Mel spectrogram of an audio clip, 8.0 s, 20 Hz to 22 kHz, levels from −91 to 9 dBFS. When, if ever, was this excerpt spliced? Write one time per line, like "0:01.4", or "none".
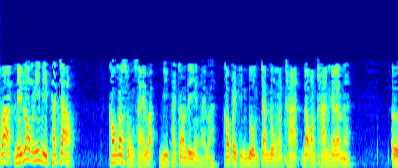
0:03.1
0:04.4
